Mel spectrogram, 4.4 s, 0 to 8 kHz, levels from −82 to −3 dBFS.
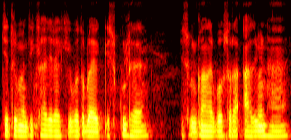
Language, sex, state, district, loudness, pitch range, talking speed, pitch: Hindi, male, Jharkhand, Palamu, -19 LUFS, 100-110 Hz, 260 wpm, 105 Hz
